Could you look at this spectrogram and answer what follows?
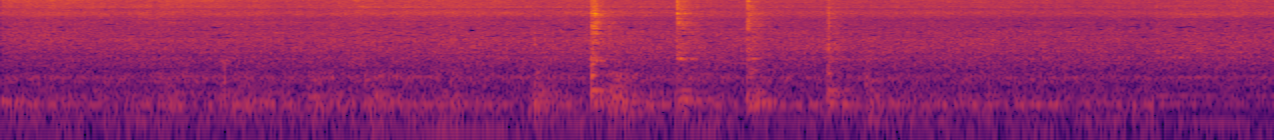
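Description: Eggplant sizzles steadily in a hot pan for a bitter gourd and drumstick vegetable chochhori, with a continuous frying hiss and four sharp utensil clacks against the pan in quick succession as it is stirred.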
